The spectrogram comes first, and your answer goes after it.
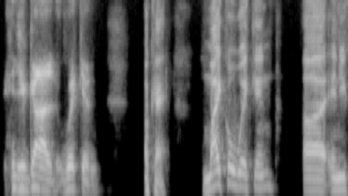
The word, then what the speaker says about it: Wikan: You got it, Wikan.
